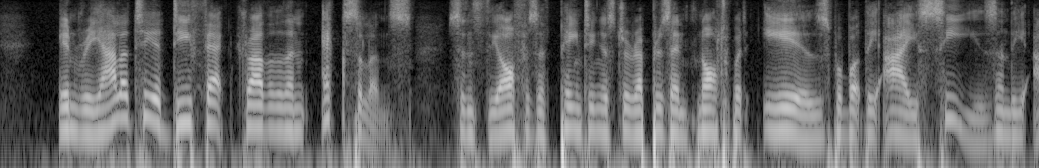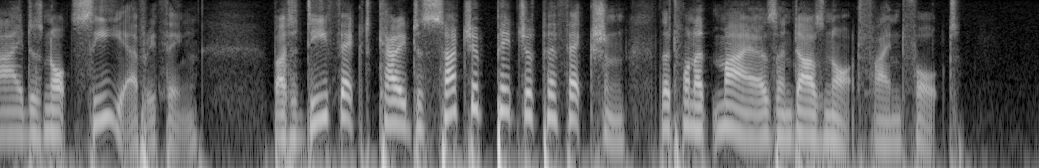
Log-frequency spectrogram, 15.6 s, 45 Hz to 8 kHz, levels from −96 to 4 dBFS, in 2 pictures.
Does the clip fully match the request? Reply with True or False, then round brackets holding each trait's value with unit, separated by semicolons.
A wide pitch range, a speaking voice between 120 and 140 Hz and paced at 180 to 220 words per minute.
False (4.7 semitones; 135 Hz; 190 wpm)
